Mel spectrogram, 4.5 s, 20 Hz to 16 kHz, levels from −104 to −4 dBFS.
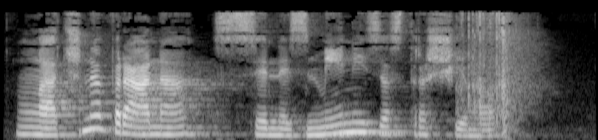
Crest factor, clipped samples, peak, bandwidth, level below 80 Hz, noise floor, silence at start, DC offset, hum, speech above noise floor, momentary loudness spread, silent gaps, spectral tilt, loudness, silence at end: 20 dB; under 0.1%; -6 dBFS; 12 kHz; -64 dBFS; -59 dBFS; 0.15 s; under 0.1%; none; 35 dB; 10 LU; none; -3 dB/octave; -24 LUFS; 0.5 s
